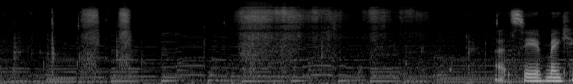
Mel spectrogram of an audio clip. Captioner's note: iron sizzles; water sprays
